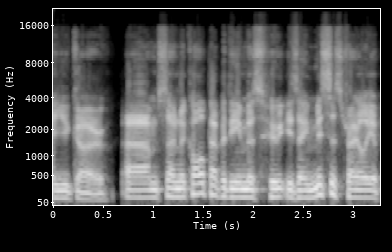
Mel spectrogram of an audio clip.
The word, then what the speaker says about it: Papadimas: for today is Nicole now how do I pronounce this Nicole pepus yes not many people get that pronunciation right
